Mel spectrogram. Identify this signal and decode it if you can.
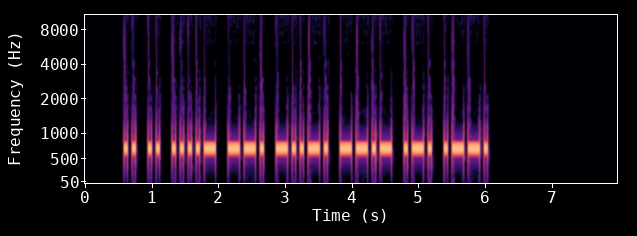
Morse code, heard as a keyed tone, about 21 wpm, 700 Hz. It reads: II4G/QRP
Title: Difficult Call Signs 20wpm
